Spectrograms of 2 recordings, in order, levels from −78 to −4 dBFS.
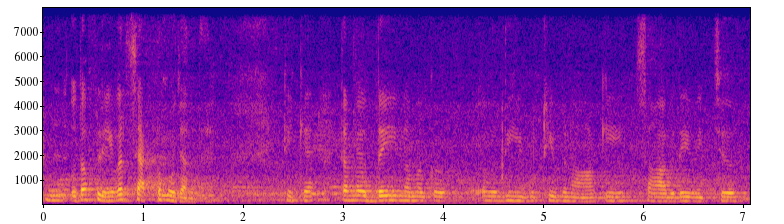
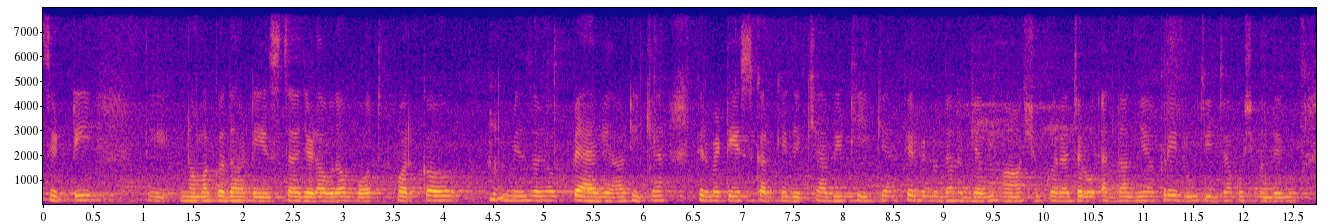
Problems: background sounds at intervals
